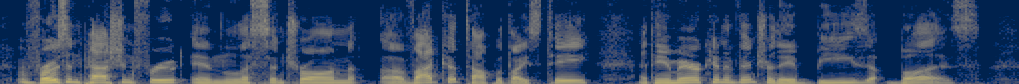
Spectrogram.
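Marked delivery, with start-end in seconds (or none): none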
